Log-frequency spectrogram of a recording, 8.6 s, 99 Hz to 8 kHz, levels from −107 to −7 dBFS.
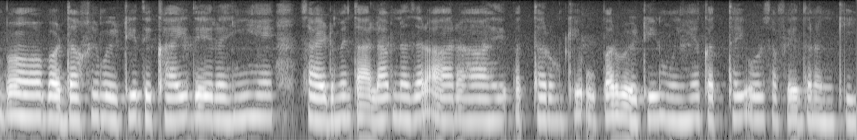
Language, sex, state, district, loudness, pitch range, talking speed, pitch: Hindi, female, Madhya Pradesh, Bhopal, -18 LUFS, 185-200 Hz, 175 wpm, 190 Hz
